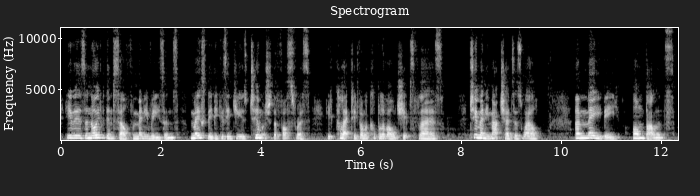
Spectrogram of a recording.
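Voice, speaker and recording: Woman, slightly low voice, storybook narration, children's novel read aloud. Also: darkish tone.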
